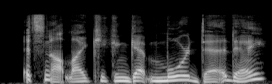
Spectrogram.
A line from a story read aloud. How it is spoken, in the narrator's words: said, then chuckled awkwardly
